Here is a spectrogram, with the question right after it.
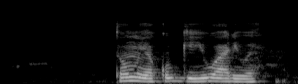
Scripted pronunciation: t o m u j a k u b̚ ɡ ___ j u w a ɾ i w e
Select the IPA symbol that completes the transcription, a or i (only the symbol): i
